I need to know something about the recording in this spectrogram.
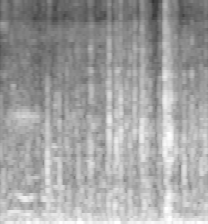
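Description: Light clicks and rustles of packaged putty tins being handled on a wire display rack, over a low background hum, with a slightly louder knock about one and a half seconds in.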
